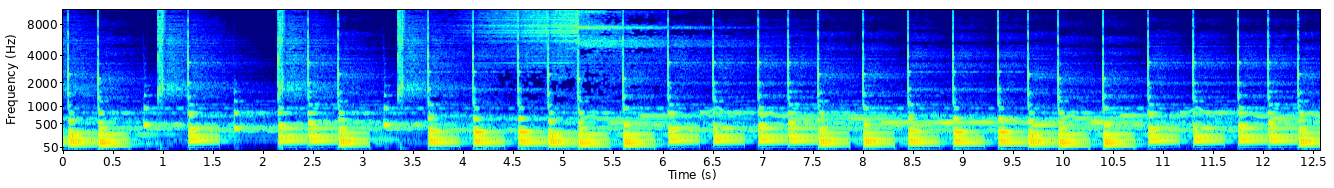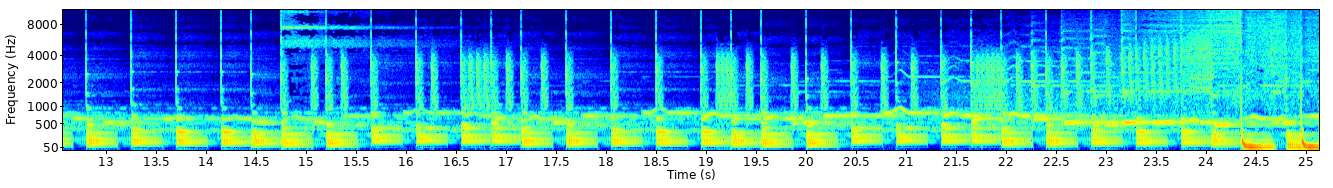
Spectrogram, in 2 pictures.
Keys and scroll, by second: 9.1-10.8 typing, 12.9-15.4 typing, 16.7-17.5 typing, 19.8 typing, 22.7-23.4 typing.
